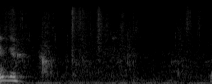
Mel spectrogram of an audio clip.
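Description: Faint crinkling of a plastic bag being handled and opened, a few soft crackles after the end of a spoken word.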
